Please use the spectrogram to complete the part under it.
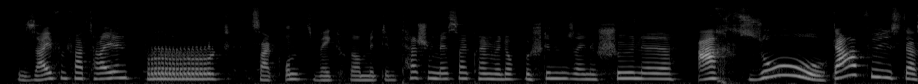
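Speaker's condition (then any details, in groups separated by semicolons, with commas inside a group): No condition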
